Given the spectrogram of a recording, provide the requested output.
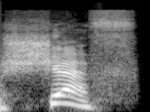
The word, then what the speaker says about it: chef: There's a chef I know in Chicago. He works on Lake Michigan, and he's a machine. Those are the CHs in English that are SHs.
